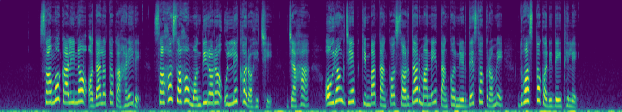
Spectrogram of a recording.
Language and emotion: Odia, neutral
